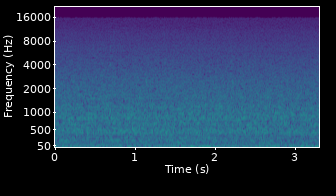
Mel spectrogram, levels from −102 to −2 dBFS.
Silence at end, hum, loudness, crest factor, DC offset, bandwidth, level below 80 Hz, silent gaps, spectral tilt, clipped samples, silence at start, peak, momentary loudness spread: 0 s; none; -51 LUFS; 12 dB; under 0.1%; 16 kHz; -62 dBFS; none; -3 dB/octave; under 0.1%; 0 s; -38 dBFS; 0 LU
